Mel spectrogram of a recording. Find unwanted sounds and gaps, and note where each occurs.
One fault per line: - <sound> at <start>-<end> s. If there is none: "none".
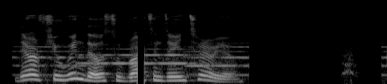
- dropout at 1.4-1.4 s
- bark at 3.4-3.7 s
